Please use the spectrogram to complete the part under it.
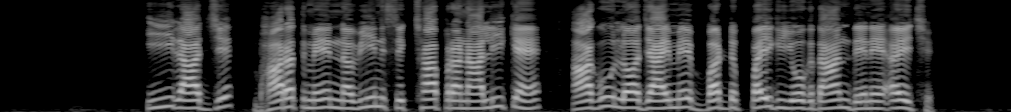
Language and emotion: Maithili, neutral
